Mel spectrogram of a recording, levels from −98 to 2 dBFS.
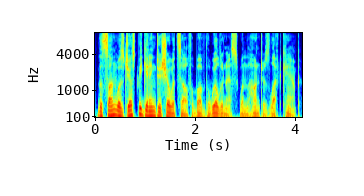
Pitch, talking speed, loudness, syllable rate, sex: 95 Hz, 230 wpm, -18 LUFS, 6.0 syllables/s, male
